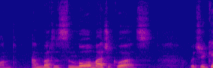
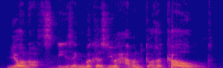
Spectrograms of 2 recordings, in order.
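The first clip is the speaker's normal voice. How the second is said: put-on booming old wizard voice, higher and louder; wise old wizard; 6 semitones higher, 8 dB louder than usual. A narrator's reading. Wizard answering from behind Mister Sneeze, booming. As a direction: speak up like a grand old wizard.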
